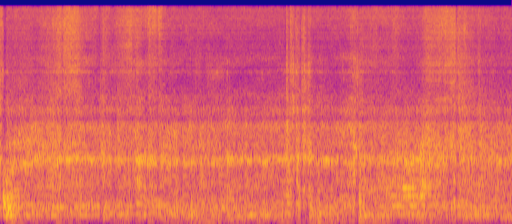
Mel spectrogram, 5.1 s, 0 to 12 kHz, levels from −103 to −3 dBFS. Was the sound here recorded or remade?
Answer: remade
